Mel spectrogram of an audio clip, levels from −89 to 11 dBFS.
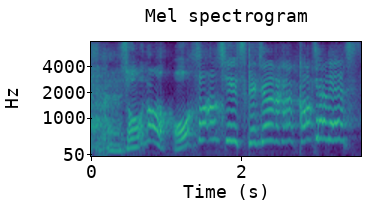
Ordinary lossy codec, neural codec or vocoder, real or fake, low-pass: none; codec, 16 kHz, 1 kbps, FunCodec, trained on Chinese and English, 50 frames a second; fake; none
